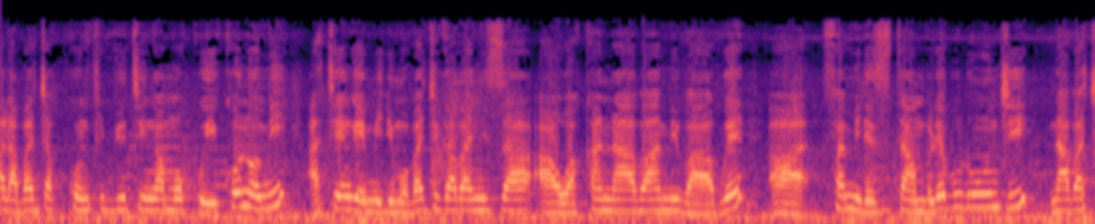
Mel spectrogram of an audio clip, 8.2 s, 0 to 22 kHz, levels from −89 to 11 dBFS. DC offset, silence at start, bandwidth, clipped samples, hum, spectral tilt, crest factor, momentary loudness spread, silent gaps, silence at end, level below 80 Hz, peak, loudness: under 0.1%; 0 s; 16 kHz; under 0.1%; none; -5.5 dB/octave; 12 dB; 4 LU; none; 0 s; -26 dBFS; -2 dBFS; -14 LUFS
